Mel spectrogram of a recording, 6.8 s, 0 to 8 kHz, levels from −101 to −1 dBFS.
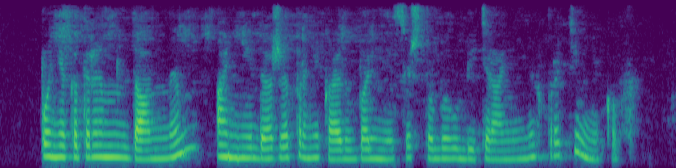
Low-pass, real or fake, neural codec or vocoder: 7.2 kHz; fake; vocoder, 44.1 kHz, 128 mel bands every 256 samples, BigVGAN v2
